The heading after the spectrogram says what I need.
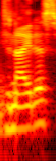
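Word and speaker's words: tinnitus: claim hearing loss and denitis or tenus heard pronounced both ways although I'm pretty sure it's tenus you might get granted for tenus you might get denied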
